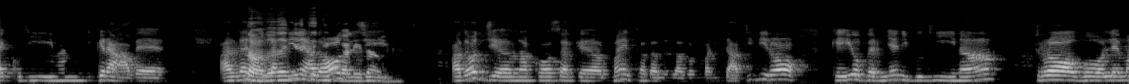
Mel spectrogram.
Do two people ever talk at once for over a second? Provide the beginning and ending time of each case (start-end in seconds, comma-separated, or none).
2.5-3.9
